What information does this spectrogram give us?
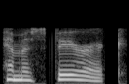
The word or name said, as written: hemispheric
